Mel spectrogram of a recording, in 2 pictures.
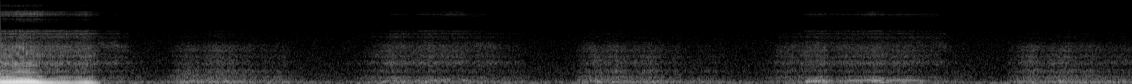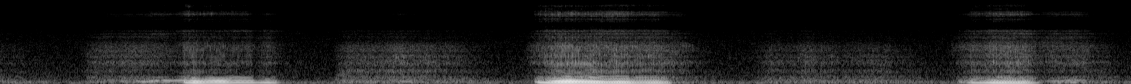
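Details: Loud, deep, rattling snores on breaths about every four seconds, roughly 15 a minute, with quieter breathing between; heavy snoring in deep sleep.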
